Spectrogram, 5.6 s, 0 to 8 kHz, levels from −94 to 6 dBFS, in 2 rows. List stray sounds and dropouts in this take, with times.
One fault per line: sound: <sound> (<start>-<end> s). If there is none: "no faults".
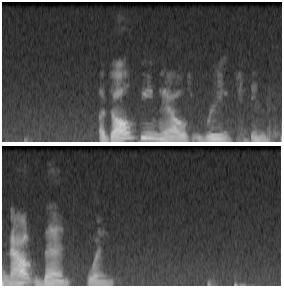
no faults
